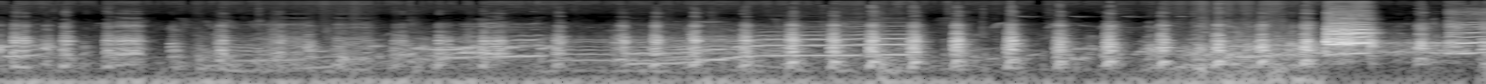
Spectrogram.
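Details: Laying hens inside a hen house on a peaceful farm afternoon, settling into nesting boxes and walking along ledges; soft clucks build into a run of short, evenly spaced, harmonic calls that quicken and grow louder toward the end.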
